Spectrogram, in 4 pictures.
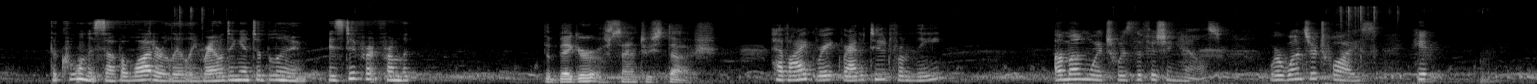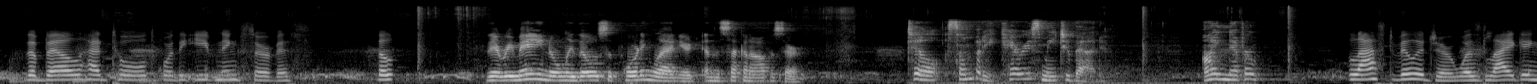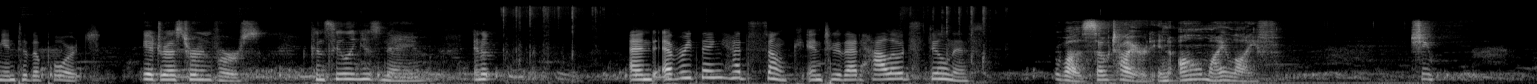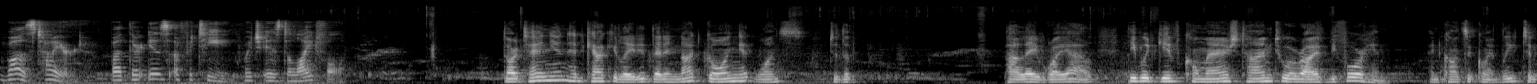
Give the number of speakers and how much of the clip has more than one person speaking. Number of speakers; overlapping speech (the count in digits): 7, no overlap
